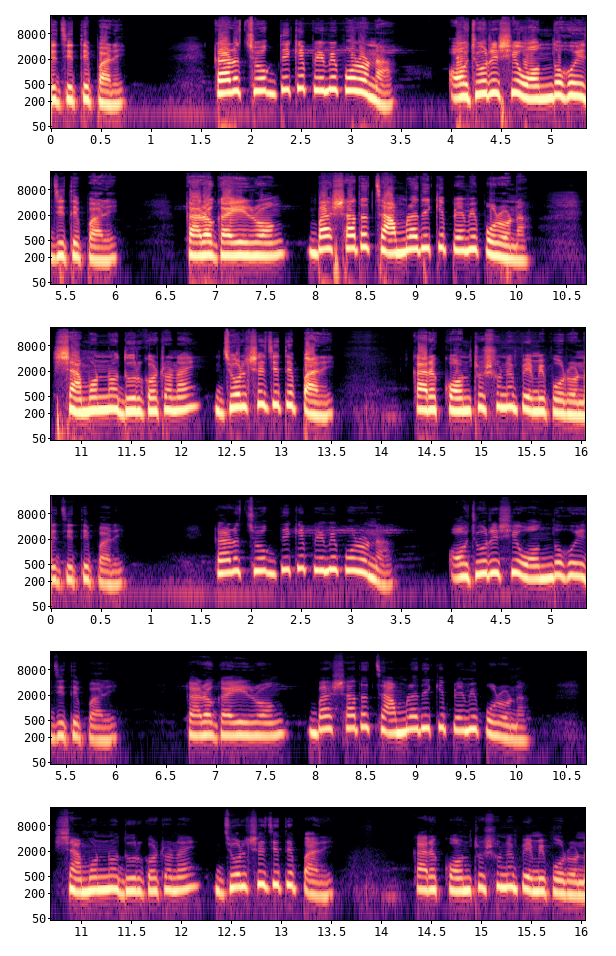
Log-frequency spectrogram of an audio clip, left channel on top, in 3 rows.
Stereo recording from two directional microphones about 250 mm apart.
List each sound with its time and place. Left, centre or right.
0.0 s a woman's voice: left
1.3 s a sound: left
2.0 s a woman's voice: left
